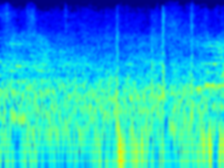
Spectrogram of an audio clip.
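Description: Steady arena crowd noise from a boxing broadcast, with two sharp thuds from the ring a little over a second in and again about half a second later.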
